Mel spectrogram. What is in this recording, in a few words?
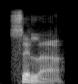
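"scilla", British English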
